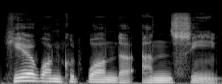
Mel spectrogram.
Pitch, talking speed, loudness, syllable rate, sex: 115 Hz, 135 wpm, -16 LUFS, 4.5 syllables/s, male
